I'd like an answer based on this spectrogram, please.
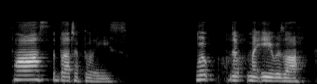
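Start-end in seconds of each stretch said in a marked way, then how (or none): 0.2-1.3 plain everyday Australian accent. Showing a learner how it should sound, say it in an Australian accent. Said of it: "so for you, Australian now".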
